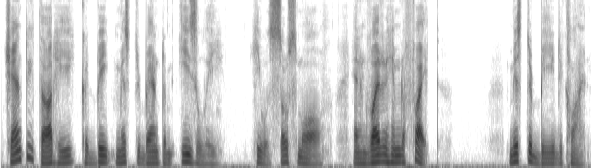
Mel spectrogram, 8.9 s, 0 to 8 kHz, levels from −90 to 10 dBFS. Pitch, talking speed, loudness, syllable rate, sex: 105 Hz, 135 wpm, -21 LUFS, 4.3 syllables/s, male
